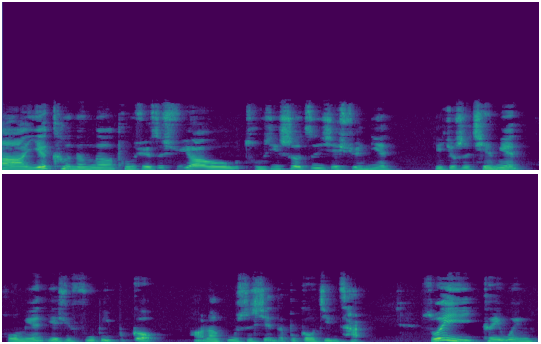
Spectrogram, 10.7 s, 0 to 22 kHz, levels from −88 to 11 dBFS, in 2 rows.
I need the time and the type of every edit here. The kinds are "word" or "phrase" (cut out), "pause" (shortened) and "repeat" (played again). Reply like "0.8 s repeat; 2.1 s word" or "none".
none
